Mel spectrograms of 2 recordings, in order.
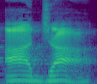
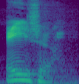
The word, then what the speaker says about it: Aja: It's not Aja. It's like Asia, but it's spelled AJA. – Who? – Asia.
